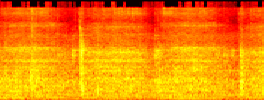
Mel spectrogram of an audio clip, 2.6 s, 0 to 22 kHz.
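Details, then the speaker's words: 1916 Diamond Saw Works power hacksaw driven by a 1915 1/4hp Century Model RS motor at just over 60 strokes a minute: light hum with a sharp click about every 0.8 s from the worn saw-frame pin and black bushing, to be brazed later. "It's not my target I wanted because the pin on the saw frame is worn. You hear that clicking sounds, that black bushing back in the back."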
